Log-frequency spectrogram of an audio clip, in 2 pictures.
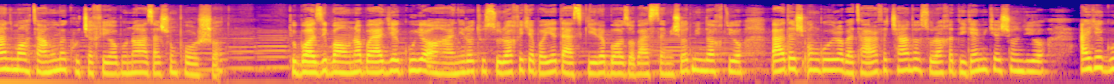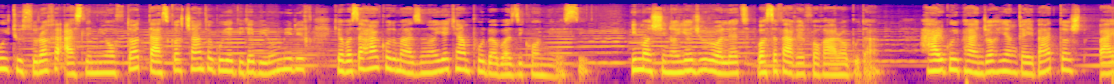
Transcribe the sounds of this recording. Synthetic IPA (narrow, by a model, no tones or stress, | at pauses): ænd̪mɒːht̪ʰæmuːme̞kʰuːt͡ʃʰe̞xijɒːbuːnɒːæzæʃunpʰo̞ɾʃo̞̰d̪̥ | t̪ʰubɒːziːbɒːunɒːbɒːjæd̪je̞ɡuːjeɒːɦæniːɾɔt̪ʰusuːɾɒːxiːcʰe̞bɒːjed̪æst̪̚ɟiːɾebɒːzɒbæst̪e̞miːʃo̞d̪mind̪ɒːxt̪ijo̞b̥æːd̪e̞ʃunɡuːjɾɔːbe̞t̪ʰæɾæfe̞t͡ʃʰænt̪ʰɒːsuɾɒːxed̪iɟe̞miːcʰe̞ʃund̪iːjo̞ | ʔæɟe̞ɡuːjt̪ʰusuɾɒːxeʔæsliːmijo̞ft̪ɒːd̪̚ːæst̪ɡ̥ɒːht͡ʃʰænt̪ʰɒɡuːje̞d̪iɟe̞biːɾunmiːɾiːxt̪ | cʰe̞vɒːse̞ɦæɾkʰo̞d̪umæzuːnɒːje̞cʰæmpʰuːlbe̞bɒːziːkʰo̞nmiːɾḛsḭːd̪̥ʔinmɒːʃinhɒːje̞d͡ʒuːɾːole̞t̪ʰvɒːse̞fæɣiːɾfoɣæɾɒːbṵːd̪æ̰n | hæɾɡuːjpʰænd͡ʒɒːɦjenɢe̞jbæt̪̚ʰd̪ɒːʃt̪væ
